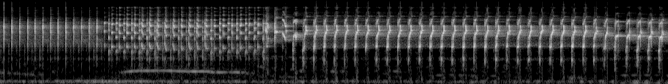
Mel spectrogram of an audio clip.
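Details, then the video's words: Lovebird delivering a long, unbroken ngekek: a fast, steady, high chattering trill of rapid pulses that speeds up and grows louder after about three seconds and lasts the whole stretch. "suara lovebird tik tik tik lanjut ngekek ngekek panjang"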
